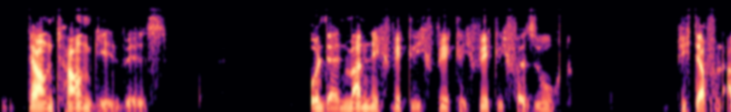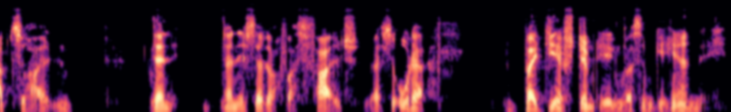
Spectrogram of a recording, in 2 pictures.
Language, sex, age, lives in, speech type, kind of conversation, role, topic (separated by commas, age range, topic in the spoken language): German, male, 55-59, United States, conversation, unstructured, none, Wann hast du dich zuletzt wirklich frei gefühlt?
